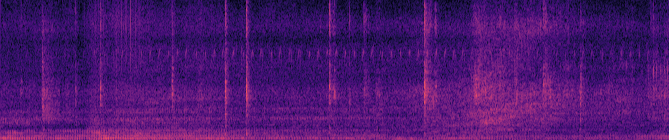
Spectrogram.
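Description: An engine runs steadily and slowly fades. Sharp metallic clicks from a spatula on the wok come through now and then.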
